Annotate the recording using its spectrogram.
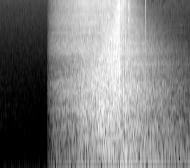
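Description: A loud rushing whoosh swells up and slowly fades.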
